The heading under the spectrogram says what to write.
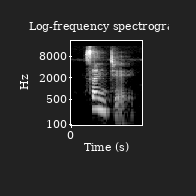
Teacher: म के बाद च वर्ग का वर्ण आने के कारण म का परिवर्तन च वर्ग के पंचम वर्ण के रूप में हो जाता है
